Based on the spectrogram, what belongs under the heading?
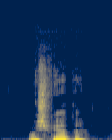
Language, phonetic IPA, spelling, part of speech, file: Polish, [ɔˈɕfʲjata], oświata, noun, LL-Q809 (pol)-oświata.wav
